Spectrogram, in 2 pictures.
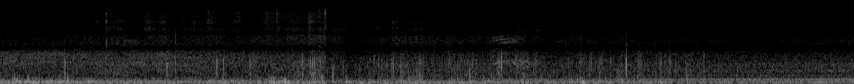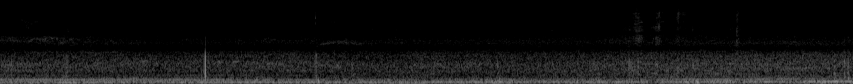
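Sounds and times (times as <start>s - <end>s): vehicle engine hum: 0.0s - 17.0s.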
